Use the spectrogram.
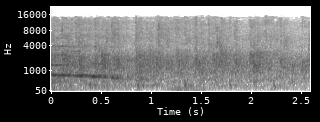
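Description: A church congregation claps together in a sustained burst of applause, steady dense patter filling the room for a few seconds, with a faint tone drifting briefly at the start.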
